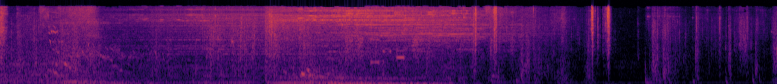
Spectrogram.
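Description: Quick footsteps patter on grass.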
